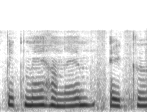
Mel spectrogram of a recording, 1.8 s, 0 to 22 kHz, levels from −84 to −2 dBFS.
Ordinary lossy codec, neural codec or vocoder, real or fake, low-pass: none; codec, 16 kHz, 16 kbps, FreqCodec, smaller model; fake; 7.2 kHz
